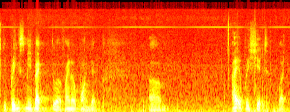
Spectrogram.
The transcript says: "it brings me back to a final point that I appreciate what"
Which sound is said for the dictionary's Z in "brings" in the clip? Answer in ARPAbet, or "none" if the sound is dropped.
S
